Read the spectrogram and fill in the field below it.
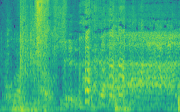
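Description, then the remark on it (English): A chair topples over with a loud clattering thud at the start, followed by people chuckling and snickering amid indistinct talk, during a recording of The Todd Glass Show. “Is that funny that my chair fell over?”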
